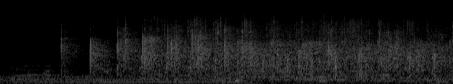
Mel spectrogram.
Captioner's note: all applauding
